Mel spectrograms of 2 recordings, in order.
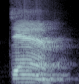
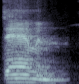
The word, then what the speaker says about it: damn: The next word is damn. You don't say damn. You say damn.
